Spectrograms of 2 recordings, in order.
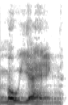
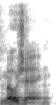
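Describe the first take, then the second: First: The j is pronounced like a y. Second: The j is pronounced like an English j. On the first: This is how it is said in Sweden. "in uh, Sweden it's pronounced uh, Mojang, because you got lots of uh, J's that sound like Y's" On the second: This is the English pronunciation. "the way I pronounce it in the song is the uh, English uh, pronunciation"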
